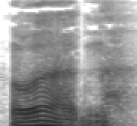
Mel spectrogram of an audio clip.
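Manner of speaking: slightly hollow, subdued concession; dull, muffled. A narrator's reading. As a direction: give in with a dulled voice. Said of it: "глухо сказал он". (глухо, нехотя)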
